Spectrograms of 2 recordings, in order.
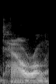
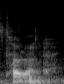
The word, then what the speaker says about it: Tauranga: Most people, like at schools, we teach like the Māori pronunciation. So, that's just what we do. Like it's not Tauranga, it's Tauranga.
